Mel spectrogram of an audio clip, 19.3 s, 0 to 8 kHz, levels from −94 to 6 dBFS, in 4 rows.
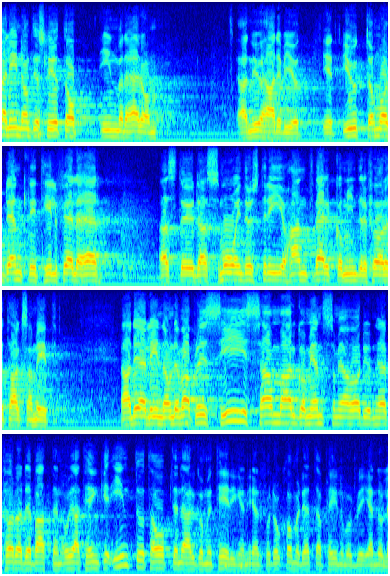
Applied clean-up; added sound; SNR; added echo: none; none; none; none.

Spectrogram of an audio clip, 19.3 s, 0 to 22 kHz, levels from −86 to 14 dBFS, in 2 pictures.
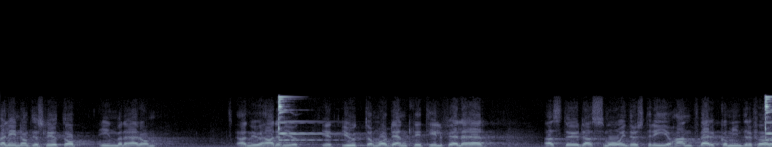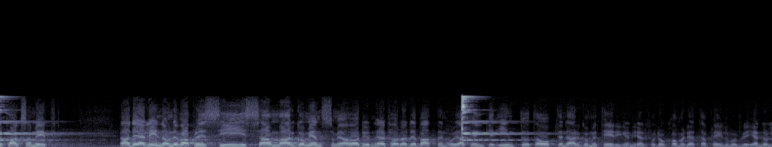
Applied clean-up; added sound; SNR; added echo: none; Chink, clink; 0 dB; none.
